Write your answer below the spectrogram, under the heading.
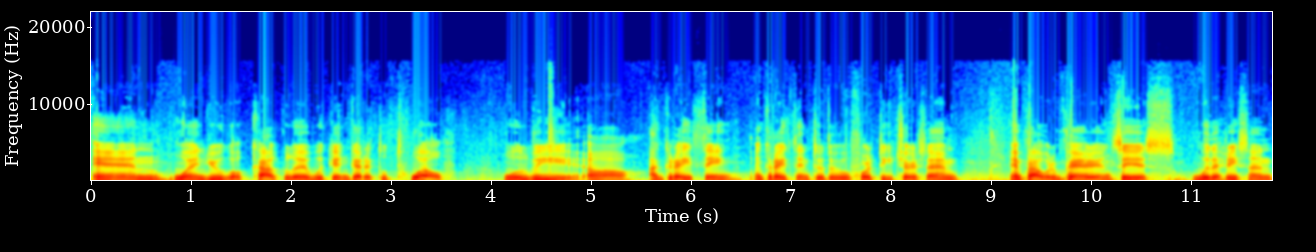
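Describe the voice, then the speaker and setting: Speaking with a Dominican accent, a woman uses a very deep, low pitch and monotone, flat intonation at a fairly slow pace. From Dominican Republic. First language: Spanish. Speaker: school board candidate. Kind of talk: candidate interview. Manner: halting, with fillers.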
